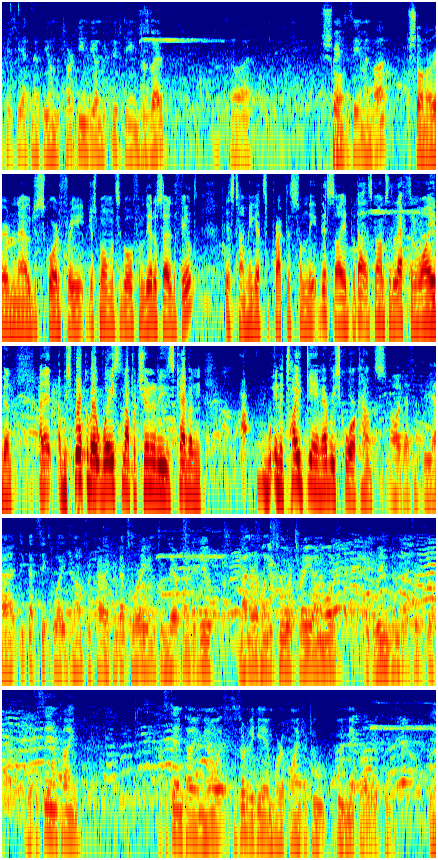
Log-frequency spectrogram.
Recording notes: Full Audio commentary of the Connacht Gold Leitrim Senior Hurling Final between Carrick Hurling and Cluainin Iomaint in Avant Money Pairc Sean MacDiarmada.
